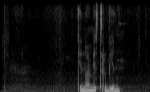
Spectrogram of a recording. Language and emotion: Russian, neutral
